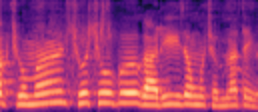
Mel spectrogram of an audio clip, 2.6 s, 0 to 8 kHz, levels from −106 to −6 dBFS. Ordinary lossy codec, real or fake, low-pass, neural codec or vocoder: none; real; none; none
